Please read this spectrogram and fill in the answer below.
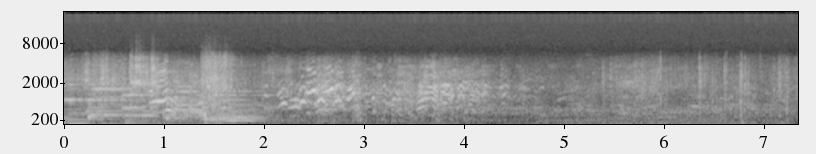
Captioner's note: laughter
